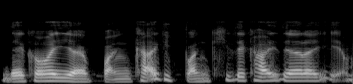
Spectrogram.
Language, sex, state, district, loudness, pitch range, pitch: Hindi, male, Uttar Pradesh, Jalaun, -24 LUFS, 160-175 Hz, 165 Hz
